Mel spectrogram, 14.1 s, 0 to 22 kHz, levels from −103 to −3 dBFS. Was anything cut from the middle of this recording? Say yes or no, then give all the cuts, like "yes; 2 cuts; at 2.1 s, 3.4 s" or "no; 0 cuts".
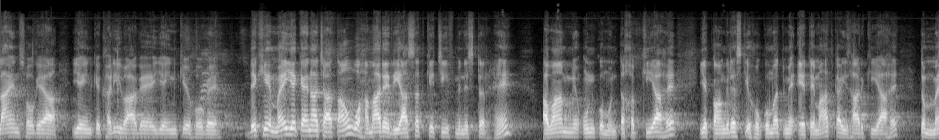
no; 0 cuts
